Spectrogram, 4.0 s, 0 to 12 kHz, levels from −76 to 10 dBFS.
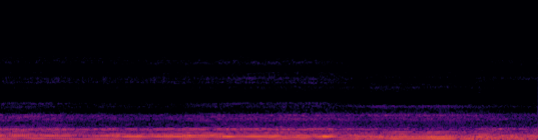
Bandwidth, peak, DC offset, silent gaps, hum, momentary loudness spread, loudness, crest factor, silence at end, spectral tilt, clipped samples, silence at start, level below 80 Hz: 7.4 kHz; -16 dBFS; under 0.1%; none; none; 4 LU; -30 LUFS; 14 dB; 0 s; -9.5 dB/octave; under 0.1%; 0 s; -48 dBFS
